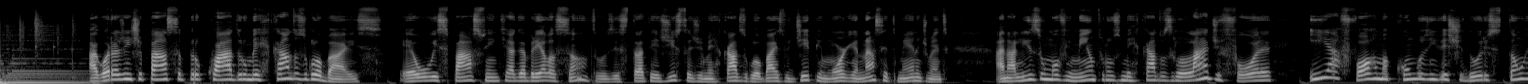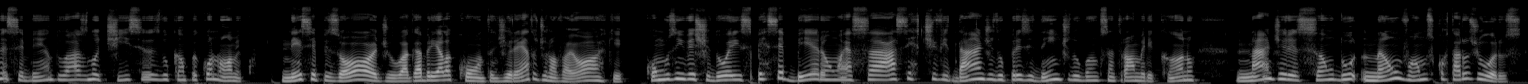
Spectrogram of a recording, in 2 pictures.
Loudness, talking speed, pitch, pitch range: -30 LUFS, 150 wpm, 195 Hz, 160-225 Hz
